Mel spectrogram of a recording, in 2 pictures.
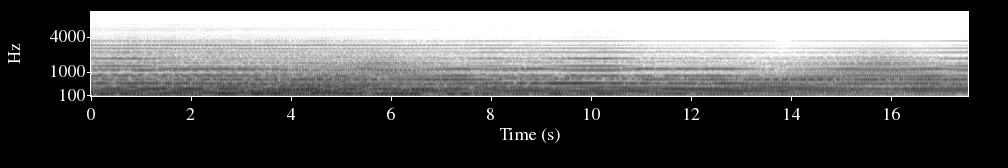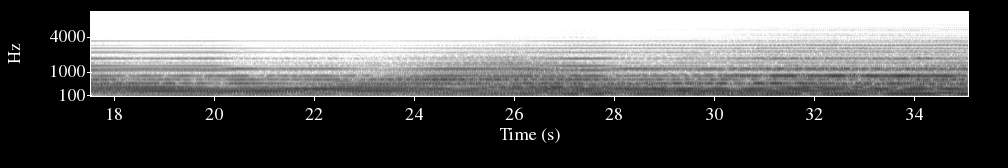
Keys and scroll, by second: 13.6 ctrl+shift+KP_0, 16.2 Up, 16.3 Up, 16.4 Up, 16.6 Up, 16.8 Up, 21.4 v, 23.3 space, 23.9 v, 25.0 shift+x, 25.8 space, 28.7 space, 31.5 space, 32.6 v, 34.0 space.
